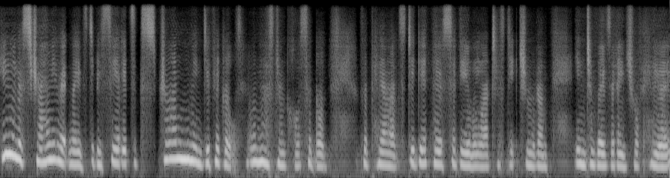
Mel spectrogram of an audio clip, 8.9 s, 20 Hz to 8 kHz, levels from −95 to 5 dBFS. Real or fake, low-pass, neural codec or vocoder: fake; 7.2 kHz; codec, 16 kHz, 0.5 kbps, FreqCodec, smaller model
